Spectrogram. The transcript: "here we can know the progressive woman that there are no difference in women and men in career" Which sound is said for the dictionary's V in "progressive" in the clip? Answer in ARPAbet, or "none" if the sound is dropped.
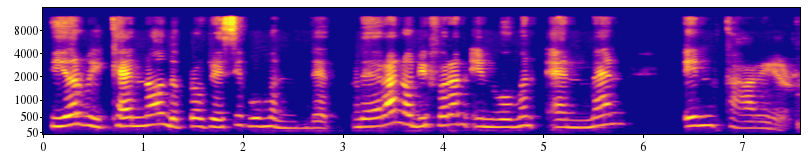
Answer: F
